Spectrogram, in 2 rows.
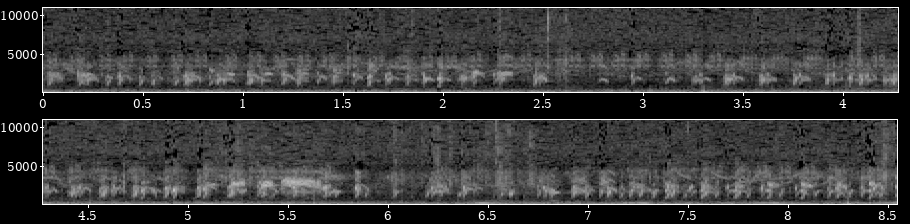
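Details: Four Eurasian bittern chicks at a webcam nest in the reedbeds of Lake Engure, Latvia, on the morning of 15 May 2017, being fed by the female. Dense, rapid, scratchy chirps repeat steadily throughout, rising briefly louder midway.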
